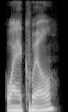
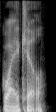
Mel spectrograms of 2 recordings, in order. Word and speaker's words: Guayaquil: And then after, I think the next 10 times I said it throughout that night when people were talking to me, I kept saying Guayaquil, because that's kind of how it's spelled. And then I was like, oh, did I say it right? I don't know if, I don't even know how to pronounce this place. Finally looked it up and yeah, it's Guayaquil.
